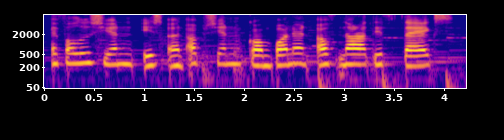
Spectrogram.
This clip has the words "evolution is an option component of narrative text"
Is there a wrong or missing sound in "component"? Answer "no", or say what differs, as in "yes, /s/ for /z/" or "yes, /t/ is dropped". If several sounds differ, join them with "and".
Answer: no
